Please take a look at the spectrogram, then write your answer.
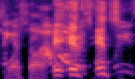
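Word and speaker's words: Wiesel: Is it Weasel or wasel? Weasel. Eli is the right pronunciation.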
